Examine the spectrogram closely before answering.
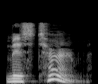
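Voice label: "misterm", British English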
